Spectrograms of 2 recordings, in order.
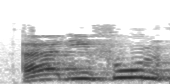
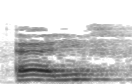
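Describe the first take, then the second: First: The name ends with an added -un sound. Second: The name ends without any added -un sound. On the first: "я прочитал вам каждую букву, то есть название буквы с танвином" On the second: "Теперь читаю каждую букву без танвина"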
